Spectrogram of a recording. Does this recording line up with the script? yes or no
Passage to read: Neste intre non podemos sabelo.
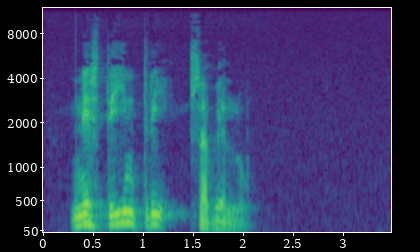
no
